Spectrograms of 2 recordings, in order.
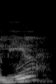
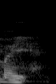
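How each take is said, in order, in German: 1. Das Wort endet auf ein deutliches L. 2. Das L wird durch einen i-Vokal ersetzt. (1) "aus dem Konsonanten L" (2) "machen wir den Vokal I"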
